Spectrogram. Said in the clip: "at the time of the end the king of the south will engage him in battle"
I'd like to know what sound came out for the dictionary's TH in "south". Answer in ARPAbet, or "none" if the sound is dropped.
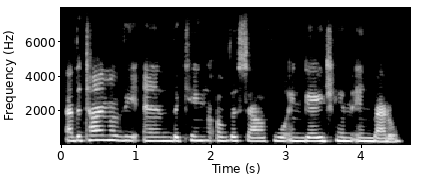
TH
